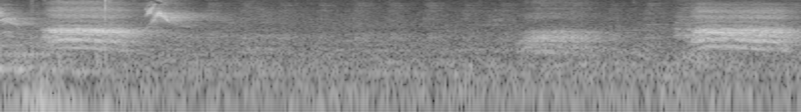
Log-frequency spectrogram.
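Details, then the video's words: A crow's raspy caws: one at the start, then two more after a pause of nearly two seconds, the last the loudest, with little else heard. "Crow bird sounds or noises."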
